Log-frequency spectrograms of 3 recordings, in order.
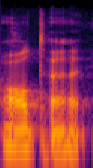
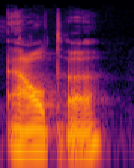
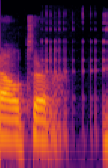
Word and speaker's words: Alta: I understand it's not Alta, it's Alta. – Correct. That's how they say it, Alta.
